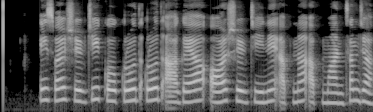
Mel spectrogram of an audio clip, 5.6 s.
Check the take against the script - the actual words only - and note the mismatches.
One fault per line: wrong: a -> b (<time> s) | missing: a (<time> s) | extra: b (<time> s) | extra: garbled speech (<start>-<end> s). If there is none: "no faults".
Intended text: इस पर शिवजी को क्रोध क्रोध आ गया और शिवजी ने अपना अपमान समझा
no faults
